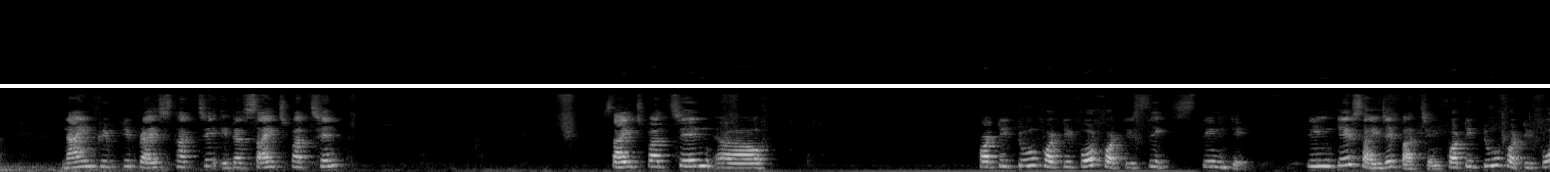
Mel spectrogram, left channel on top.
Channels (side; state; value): left; silent; 56 dB below the other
